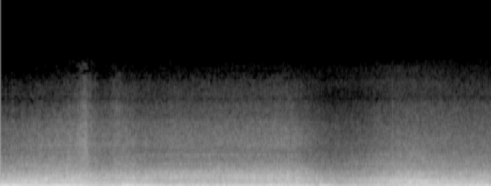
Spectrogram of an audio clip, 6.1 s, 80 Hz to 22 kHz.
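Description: The Genesis R-Spec's 5.0-litre V8, tuned for E85, running steadily while the car cruises, heard inside the cabin with road and tyre noise. The engine's hum is clearest in the first second or so, then blends into an even rumble, with a brief lull about four seconds in.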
